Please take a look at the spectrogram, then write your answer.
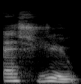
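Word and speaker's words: ス: Sound of su, sounds pronounced like this su in super.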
